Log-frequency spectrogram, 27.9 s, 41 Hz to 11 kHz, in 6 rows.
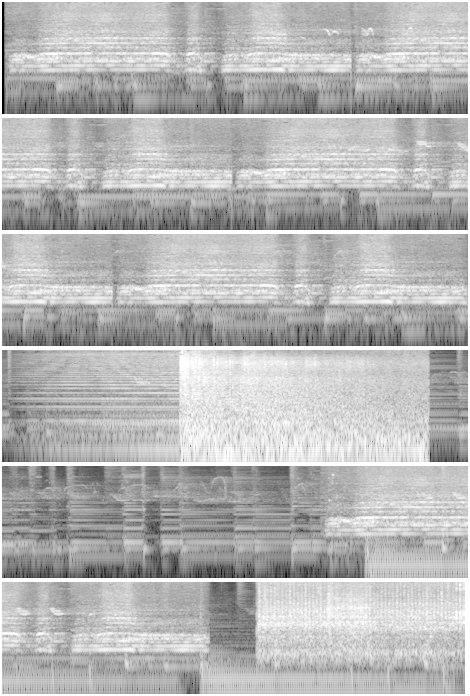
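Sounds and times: steam train whistle and chugging: 0.1s - 16.2s, 21.9s - 27.9s
loud crash-like burst: 15.7s - 18.3s.

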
